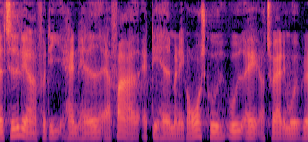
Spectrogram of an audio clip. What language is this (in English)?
Danish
